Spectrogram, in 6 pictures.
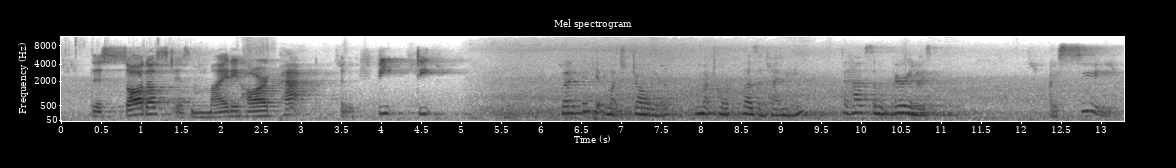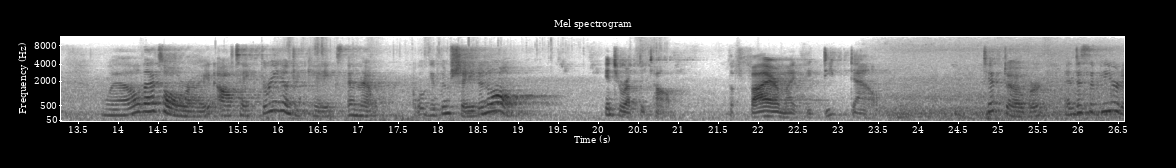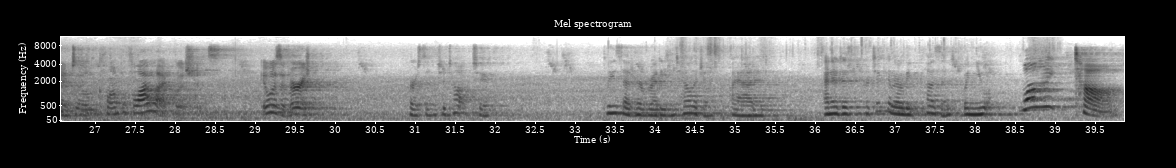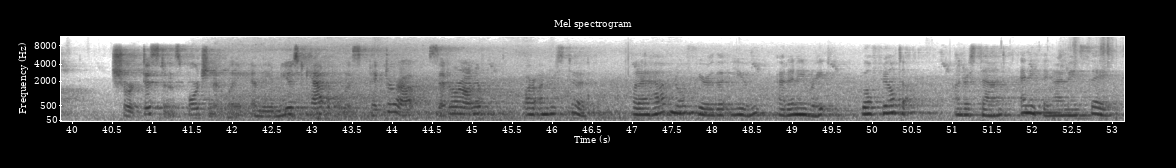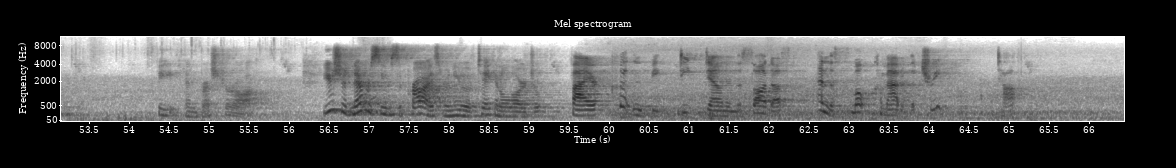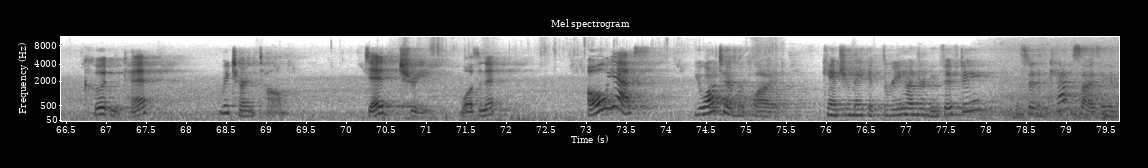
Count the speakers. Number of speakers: three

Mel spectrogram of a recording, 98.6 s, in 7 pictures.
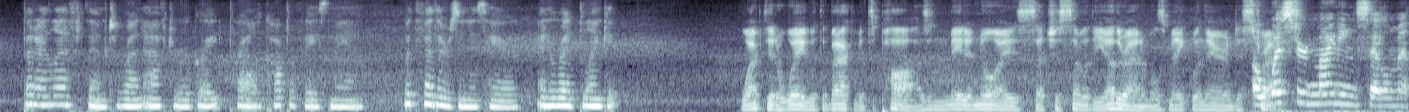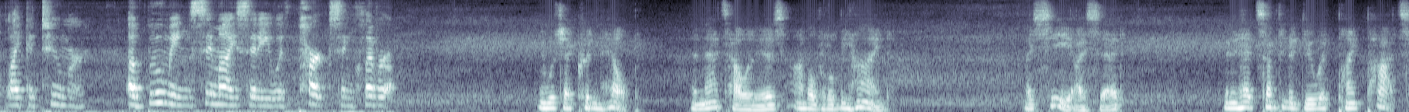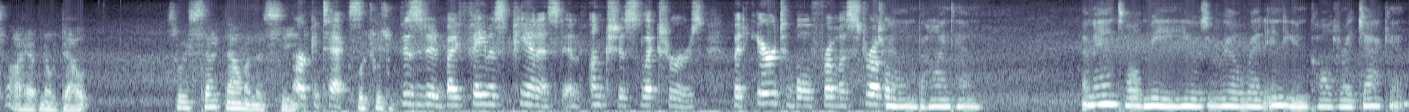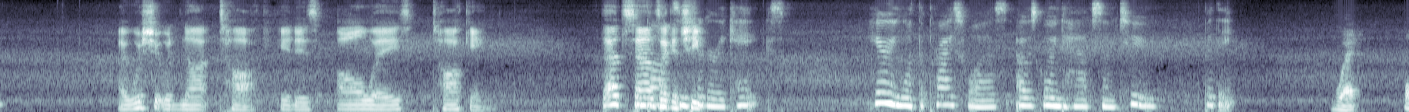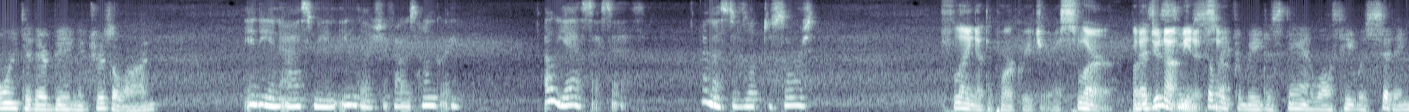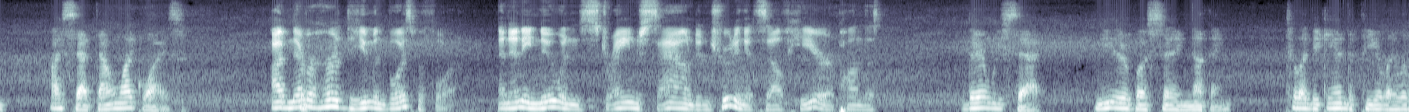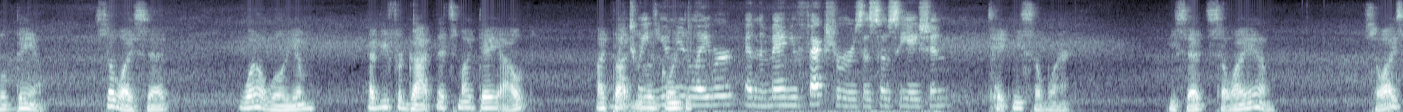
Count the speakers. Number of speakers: four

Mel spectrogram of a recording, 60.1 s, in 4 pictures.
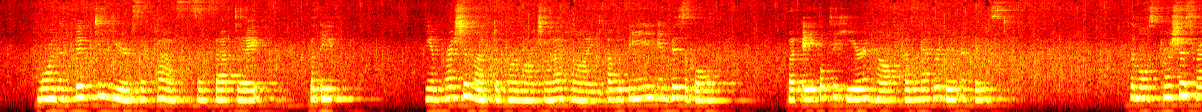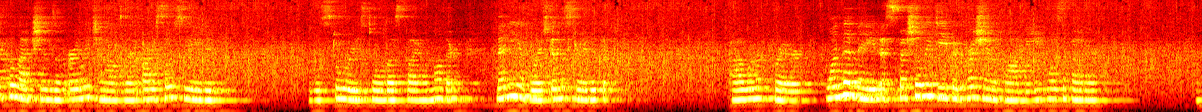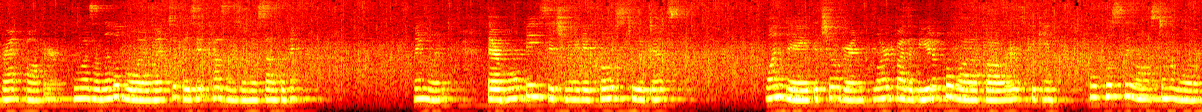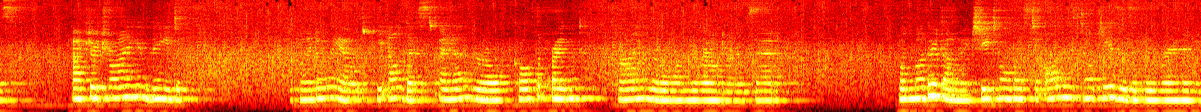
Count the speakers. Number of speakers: one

